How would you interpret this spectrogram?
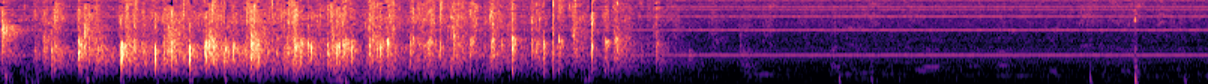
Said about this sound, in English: Yeah, let's give him an applause.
